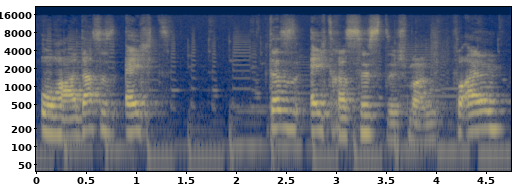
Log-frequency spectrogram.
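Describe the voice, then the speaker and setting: A man's voice: on the high side, unhurried, soft background music. Chatty young man with a light voice. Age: young adult. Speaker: YouTuber reacting to videos. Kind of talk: casual reaction commentary. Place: indoor living room.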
